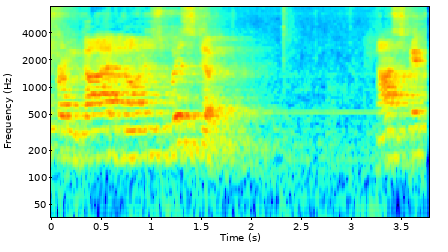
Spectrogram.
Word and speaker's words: Gnostic: God known as wisdom Gnostic and it's spelled with a g kosis in Greek is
